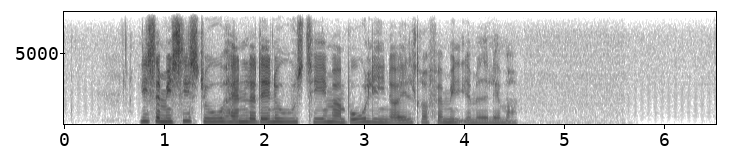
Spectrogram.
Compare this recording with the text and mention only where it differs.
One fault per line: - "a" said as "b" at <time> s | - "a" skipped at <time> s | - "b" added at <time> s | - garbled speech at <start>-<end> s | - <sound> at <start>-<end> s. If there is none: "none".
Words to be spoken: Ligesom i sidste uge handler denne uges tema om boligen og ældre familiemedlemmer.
none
